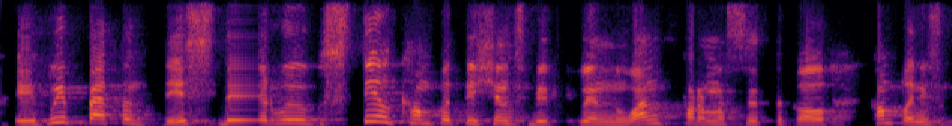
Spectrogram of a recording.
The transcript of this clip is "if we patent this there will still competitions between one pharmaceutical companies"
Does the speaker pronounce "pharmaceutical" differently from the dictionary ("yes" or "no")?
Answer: no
